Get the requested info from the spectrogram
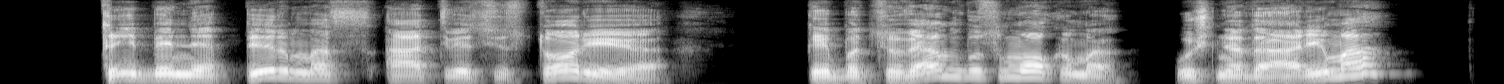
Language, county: Lithuanian, Vilnius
